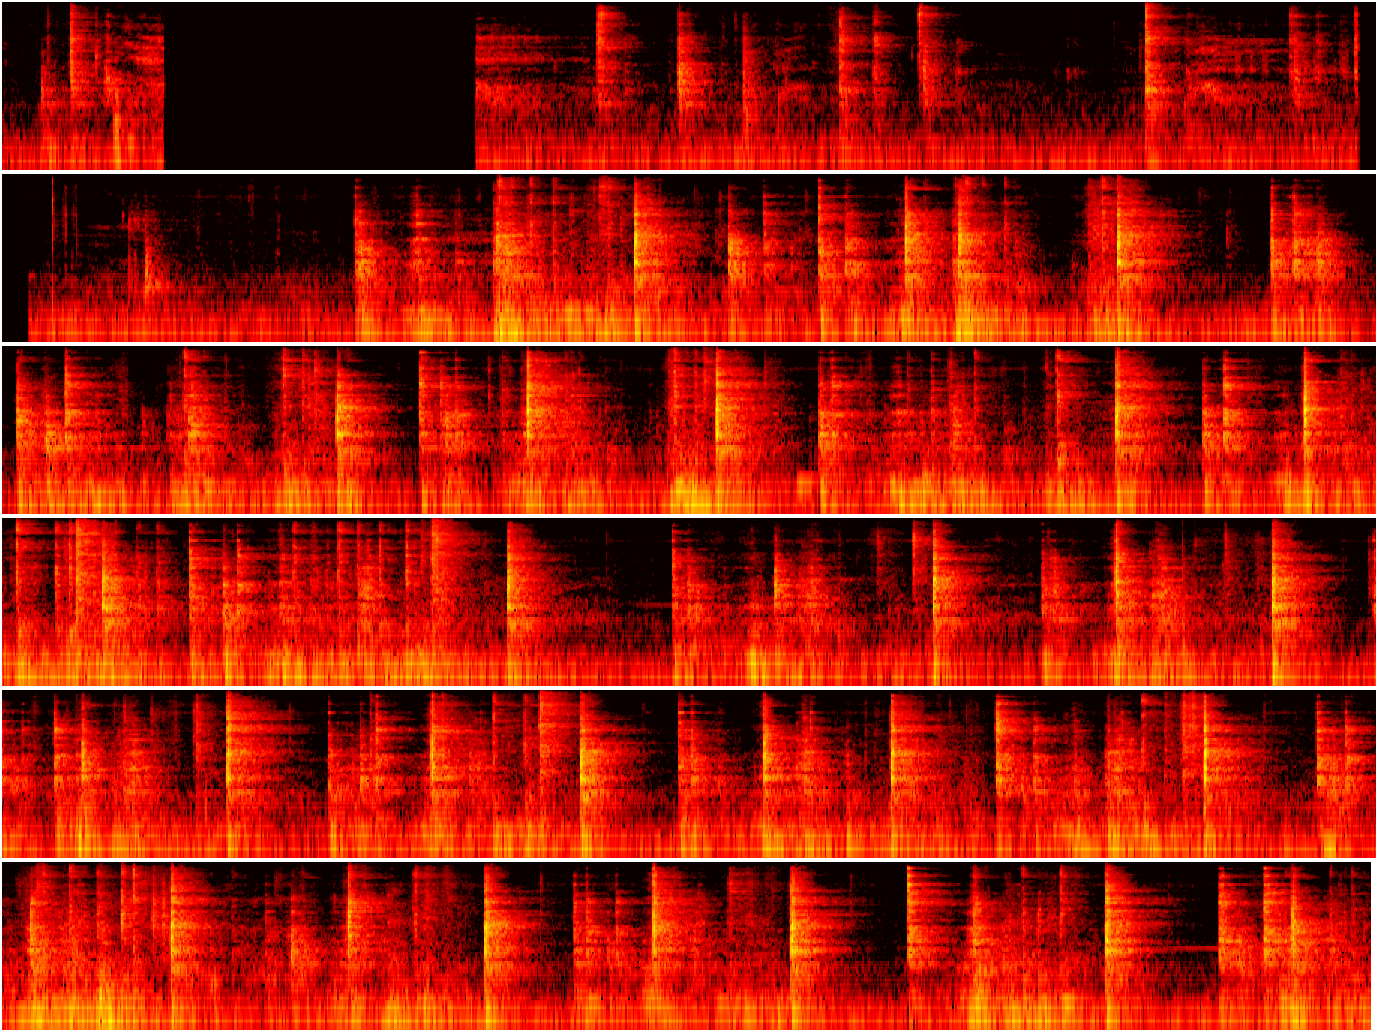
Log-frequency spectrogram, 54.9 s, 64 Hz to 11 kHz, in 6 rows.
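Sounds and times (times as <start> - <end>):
metal tools clanking: 11.5 - 54.9.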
